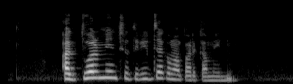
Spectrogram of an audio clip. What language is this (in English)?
Catalan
